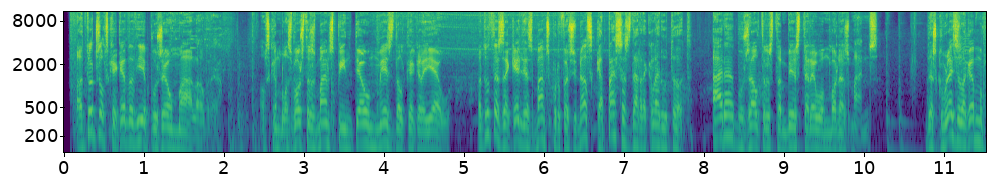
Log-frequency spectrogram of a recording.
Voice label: male catalan car comercial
